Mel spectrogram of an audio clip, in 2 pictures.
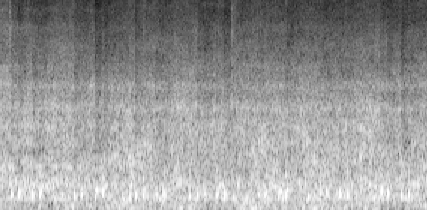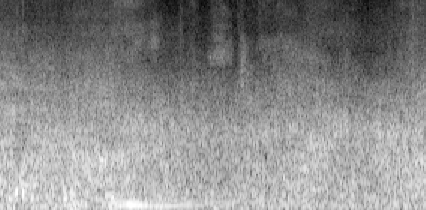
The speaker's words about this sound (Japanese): ちょっと、ちょっとね、電車沿いのところとかに戻ってきてるんで、また少し音が入ることがあるかと思いますが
